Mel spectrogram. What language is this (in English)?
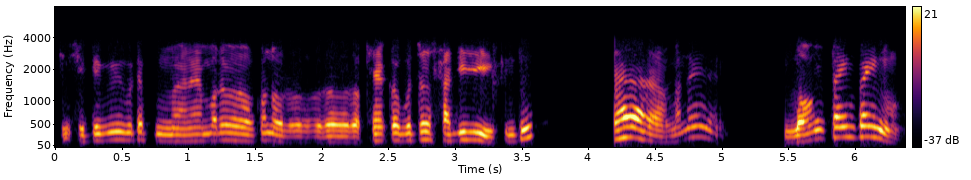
Odia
